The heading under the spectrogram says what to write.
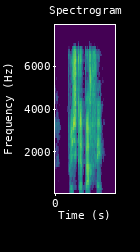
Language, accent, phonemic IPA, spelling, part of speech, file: French, France, /plys.kə.paʁ.fɛ/, plus-que-parfait, noun, LL-Q150 (fra)-plus-que-parfait.wav
- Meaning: pluperfect tense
